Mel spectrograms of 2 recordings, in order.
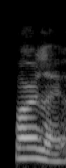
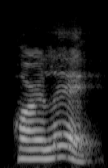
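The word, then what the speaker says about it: parlé: So we will take the R off and we will add an accentu to this e and so that will make it sound like parlay.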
